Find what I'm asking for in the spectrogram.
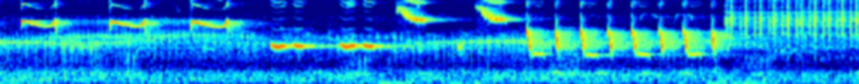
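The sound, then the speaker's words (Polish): Chaffinch and nightingale song: bright, high chirps and whistled phrases repeat in quick bursts. Later they turn into rapid trilled runs and a fast buzzing rattle near the end, clear and fairly loud with no talk. “Teraz pora na ziębę i słowika.”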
